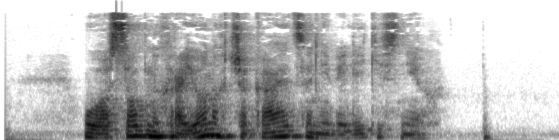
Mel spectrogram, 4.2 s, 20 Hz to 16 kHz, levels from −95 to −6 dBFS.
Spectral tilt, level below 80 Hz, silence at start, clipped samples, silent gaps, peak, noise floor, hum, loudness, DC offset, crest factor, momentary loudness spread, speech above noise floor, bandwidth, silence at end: -5 dB/octave; -46 dBFS; 0.65 s; under 0.1%; none; 0 dBFS; -59 dBFS; none; -16 LUFS; under 0.1%; 18 dB; 13 LU; 44 dB; 11.5 kHz; 0.55 s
